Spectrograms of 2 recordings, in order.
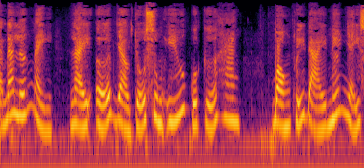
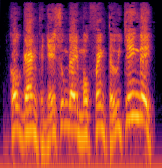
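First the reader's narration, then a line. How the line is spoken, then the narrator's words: Loud laughing taunt. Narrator (Vietnamese): Quyết Đao Tăng ha ha cười lớn nói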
